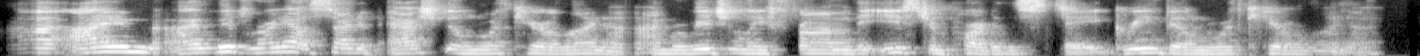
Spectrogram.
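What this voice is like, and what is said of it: Southern American accent. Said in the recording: “I love your accent. ... So I'm a Southern girl.”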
